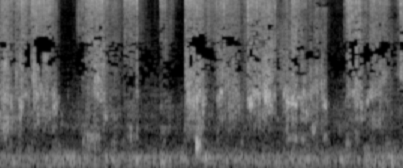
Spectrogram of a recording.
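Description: Steel hand trowel scraping and smoothing wet concrete in quick, irregular repeated strokes.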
